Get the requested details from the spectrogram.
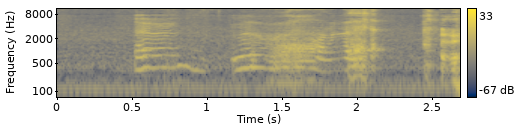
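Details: Young child making a voluntary fake cough: a few short, voiced, put-on coughs sounding like vocal play.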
